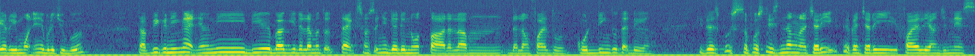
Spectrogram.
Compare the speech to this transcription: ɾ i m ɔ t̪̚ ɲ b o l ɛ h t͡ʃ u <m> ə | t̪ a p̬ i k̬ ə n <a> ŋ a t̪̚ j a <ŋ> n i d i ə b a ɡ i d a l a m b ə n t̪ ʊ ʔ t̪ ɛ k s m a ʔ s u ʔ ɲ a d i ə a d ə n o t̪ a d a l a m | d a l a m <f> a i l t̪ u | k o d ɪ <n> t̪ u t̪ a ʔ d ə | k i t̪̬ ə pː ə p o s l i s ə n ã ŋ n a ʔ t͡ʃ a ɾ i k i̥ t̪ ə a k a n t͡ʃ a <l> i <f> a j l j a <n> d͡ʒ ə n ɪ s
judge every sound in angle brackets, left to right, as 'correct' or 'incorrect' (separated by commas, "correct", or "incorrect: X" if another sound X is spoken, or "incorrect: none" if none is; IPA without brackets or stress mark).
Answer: incorrect: b, incorrect: i, correct, correct, incorrect: ŋ, incorrect: ɾ, correct, incorrect: ŋ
